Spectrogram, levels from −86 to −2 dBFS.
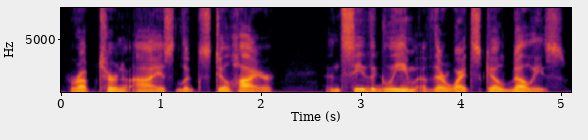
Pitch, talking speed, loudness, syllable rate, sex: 100 Hz, 175 wpm, -21 LUFS, 4.9 syllables/s, male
